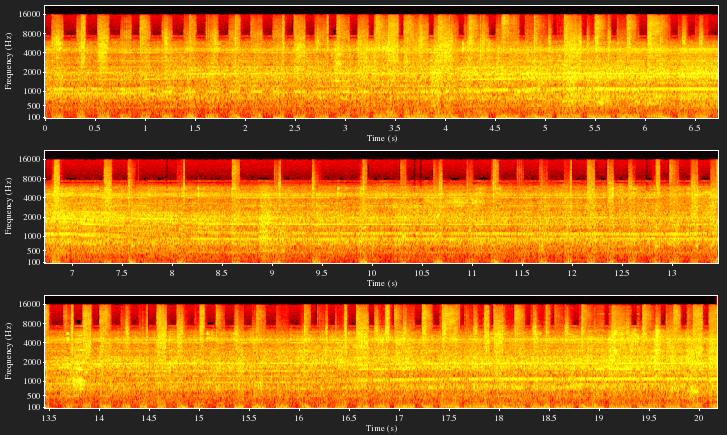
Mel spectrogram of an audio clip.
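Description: Upbeat game music plays steadily.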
